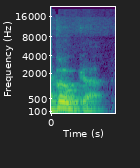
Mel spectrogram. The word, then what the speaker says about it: bokeh: and it lets you get that like, it's bokeh. I don't know exactly how to pronounce it. Yeah, bokeh.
